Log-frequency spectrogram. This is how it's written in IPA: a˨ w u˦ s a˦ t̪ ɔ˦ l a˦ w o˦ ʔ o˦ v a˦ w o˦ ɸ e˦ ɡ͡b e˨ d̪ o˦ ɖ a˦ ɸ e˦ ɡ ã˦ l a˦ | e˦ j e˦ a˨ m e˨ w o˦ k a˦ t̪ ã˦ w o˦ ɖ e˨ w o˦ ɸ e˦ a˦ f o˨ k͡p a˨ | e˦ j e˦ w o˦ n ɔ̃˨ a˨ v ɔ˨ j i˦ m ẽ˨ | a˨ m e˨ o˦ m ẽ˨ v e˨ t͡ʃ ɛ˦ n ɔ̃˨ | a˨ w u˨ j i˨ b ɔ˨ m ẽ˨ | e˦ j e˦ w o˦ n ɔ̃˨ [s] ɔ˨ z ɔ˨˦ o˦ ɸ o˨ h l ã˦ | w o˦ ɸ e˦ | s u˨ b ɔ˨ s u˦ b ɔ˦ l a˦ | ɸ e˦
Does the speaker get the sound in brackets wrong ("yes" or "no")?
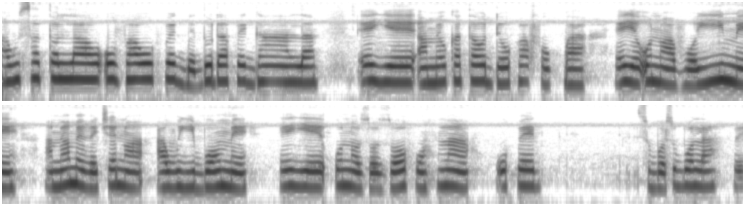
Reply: yes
